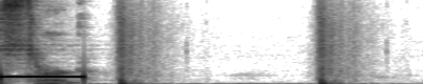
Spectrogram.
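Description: A loud, steady high beep, a censor bleep laid over a spoken word, cutting off sharply about half a second in. Two sharp thwacks follow, about a second apart.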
